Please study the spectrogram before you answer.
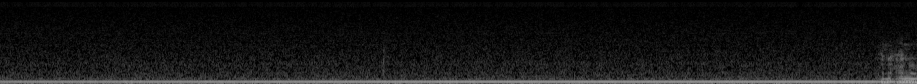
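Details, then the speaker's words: Canadian General Electric Model A55Z radio, no antenna, out of cabinet, after relocating a capacitor a previous repairer installed wrongly: steady low mains hum under faint hiss, strong at start then fading but still audible, swelling slightly at end. "is it is it worse it's going away strong at the start but it's kind of gone away but I still hear it"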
